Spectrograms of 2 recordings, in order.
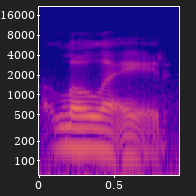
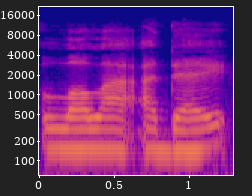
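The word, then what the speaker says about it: Lolade: Lola so it looks like Lola aid but it's actually pronounce Lola ad day and it's a part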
